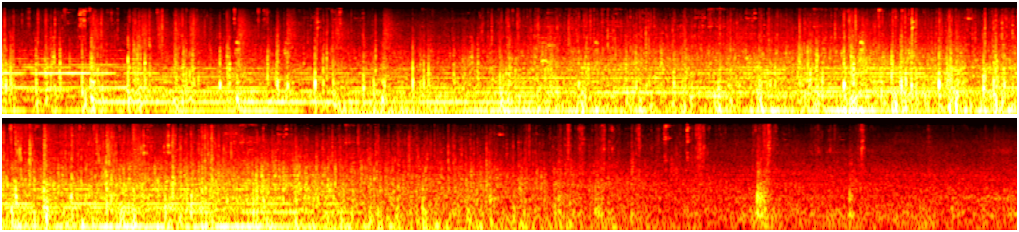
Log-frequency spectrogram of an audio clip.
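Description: Hoofbeats of a galloping horse over a film score of held notes. The hoofbeats and music fade down over the last several seconds.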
